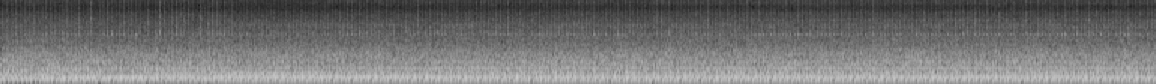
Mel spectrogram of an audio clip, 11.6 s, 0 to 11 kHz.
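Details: Craftsman lawn mower, first start in 9 months: steady single-cylinder drone holding an even speed after a brief rough start, no knocks or misses. Normal running.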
